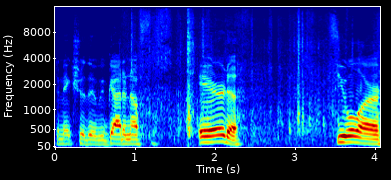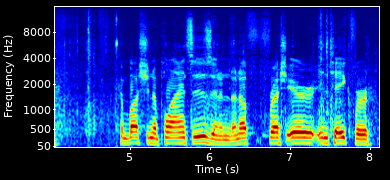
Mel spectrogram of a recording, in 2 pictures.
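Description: A man in his thirties, an energy auditor, explaining an on-site home inspection in a relaxed way with many fillers, recorded in a house basement. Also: mid-range voice, a little slow, pauses often, slight background noise. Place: basement crawl space and attic of a house.

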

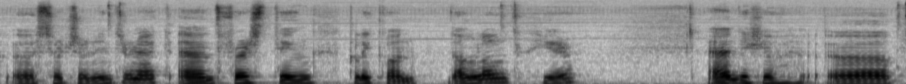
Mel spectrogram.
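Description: A man narrating a screen-recorded software tutorial, halting and hesitant with many fillers. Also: mid-range voice. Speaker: tutorial host.

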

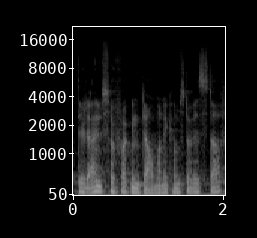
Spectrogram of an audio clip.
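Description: A man's voice: lowish voice, fast, darkish tone. A man in his twenties chatting casually and hesitantly to listeners, self-deprecating and swearing freely as he rambles. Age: 20s. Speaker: voice actor addressing listeners. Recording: music playing behind the voice. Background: background music.

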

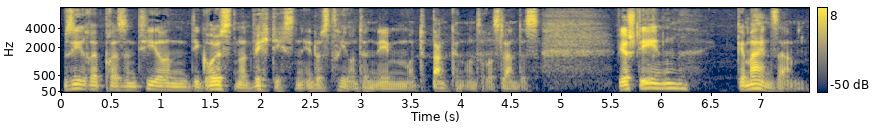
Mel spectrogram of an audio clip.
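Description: An actor playing a formal, sardonic, authoritative state premier in a radio drama. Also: male voice, a bass voice, very animated, normal speed, gravelly, a little mellow, breathy edge, exaggerated voice. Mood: grave. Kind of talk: German radio drama acting.

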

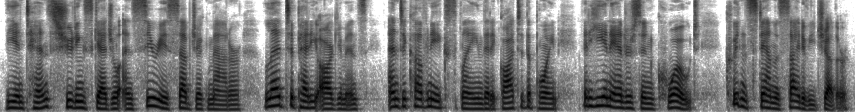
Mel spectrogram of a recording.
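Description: A woman's voice: low-pitched, expressive, moderate pace, dark tone. A middle-aged woman reading scripted celebrity news as a voice-over narrator.

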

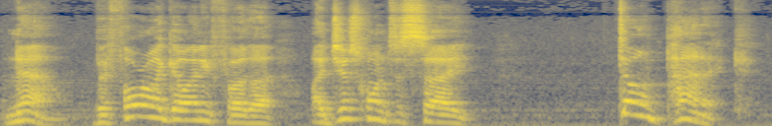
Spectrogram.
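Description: A man in his forties explaining science to camera as a presenter, with emphatic, drawn-out stress on key words. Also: fairly high pitch, very animated, darkish tone. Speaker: presenter of a space science video series. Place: small indoor room.

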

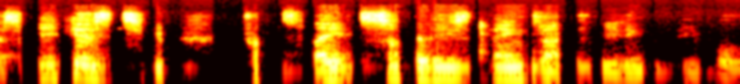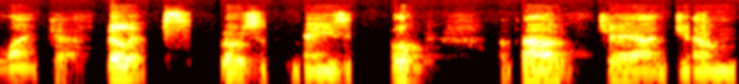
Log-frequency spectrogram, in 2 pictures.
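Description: A man's voice: mid-range voice, muffled recording. A man giving an artist talk over slides, hesitant and full of restarts and fillers. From Wales.

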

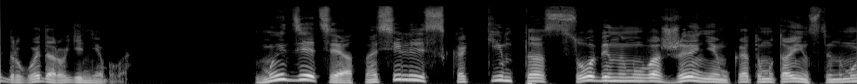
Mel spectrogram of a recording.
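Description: A man narrating a literary story as an audiobook actor, with deliberate, dramatic phrasing and weighty pauses. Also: medium pitch, warm tone, no room sound, studio quality.

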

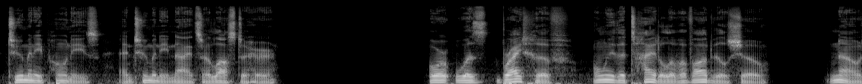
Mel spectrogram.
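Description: Super deep guy narrating a dramatic story, dry close sound. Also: a little mellow, dry recording.

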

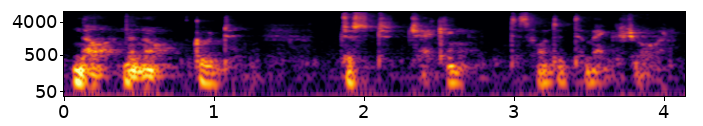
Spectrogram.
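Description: A very low, slow-talking vampire acted by a man with a mock foreign vampire accent. He is soft-spoken, halting and awkwardly friendly, desperate to seem trendy in an ASMR comedy. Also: reverberant. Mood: awkwardly welcoming. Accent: put-on foreign vampire accent.

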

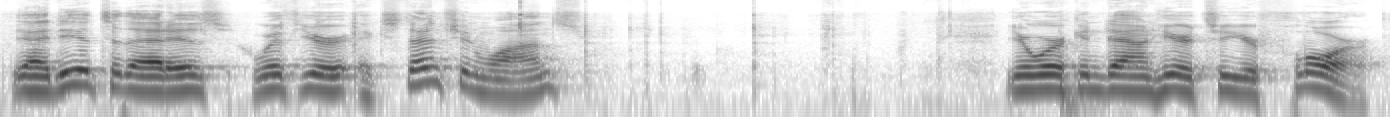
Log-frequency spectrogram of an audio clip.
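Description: A man's voice: on the high side, unhurried, a little mellow, slight background noise. Upbeat, folksy man demoing gear. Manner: folksy, upbeat, jokey patter while handling gear. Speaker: sales trainer. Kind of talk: product demonstration. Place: staged living room set, indoors.

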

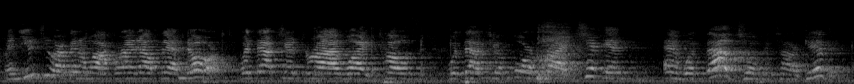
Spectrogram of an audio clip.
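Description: A woman's voice: sits high, normal speed, hardly any pauses, bright, forceful tone. A woman on stage playing a feisty, bossy diner waitress who talks in a sassy, folksy, scolding way. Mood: angry scolding. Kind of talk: amateur stage play acting. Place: theatre stage, far camera. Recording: echoey theatre hall from far off, noisy.

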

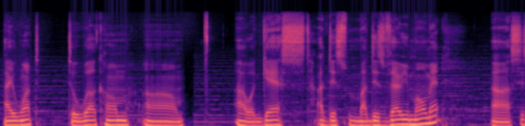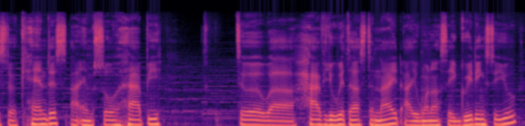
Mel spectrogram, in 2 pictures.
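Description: A young man hosting a live faith talk show over a video call, preaching earnestly with many filler pauses, on a studio microphone. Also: on the low side, steady tone, warm tone, soft background music. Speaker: host. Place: home room, video call. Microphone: studio mic with headphones.

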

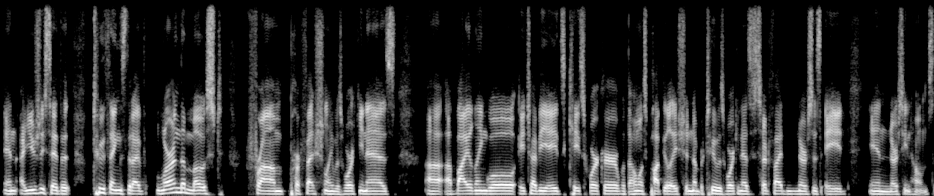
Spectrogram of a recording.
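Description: A man's voice: mid-range voice, little pitch movement, brisk, fairly bright tone, dry recording. A man in his thirties from rural Kansas, a guest telling his story on a video call in an earnest, reflective way. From rural Kansas, USA. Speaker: interview guest. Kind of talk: casual interview storytelling. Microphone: video call with desk mic.

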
